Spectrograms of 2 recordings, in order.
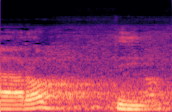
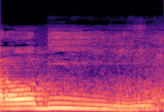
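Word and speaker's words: رَبِّي: Bacanya ya Robbi, bukan ya Robi.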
